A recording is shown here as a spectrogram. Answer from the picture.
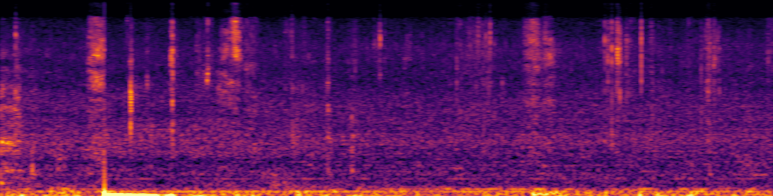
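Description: Close-up eating sounds: chewing fried chicken, then biting and chewing crisp lettuce leaves, with short crunches scattered through, the loudest about a second in. A steady low hum runs underneath.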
